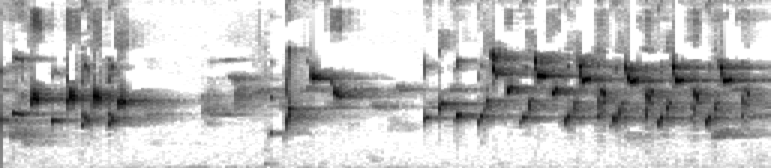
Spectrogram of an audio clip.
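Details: Widani song style of a Moroccan goldfinch: a short quick trill, a pause with a single sharp note, then a long run of fast, bright, repeated twittering syllables.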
